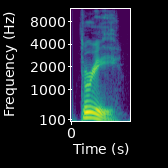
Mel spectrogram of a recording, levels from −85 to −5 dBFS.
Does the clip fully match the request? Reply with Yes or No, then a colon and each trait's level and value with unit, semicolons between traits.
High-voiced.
No: low, 120 Hz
